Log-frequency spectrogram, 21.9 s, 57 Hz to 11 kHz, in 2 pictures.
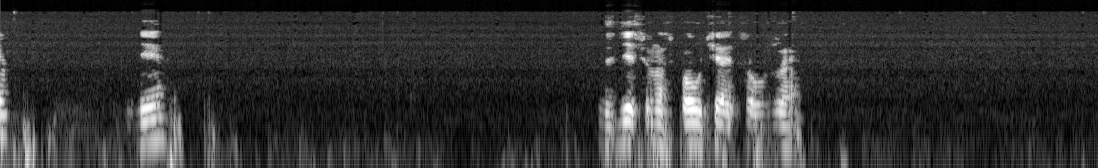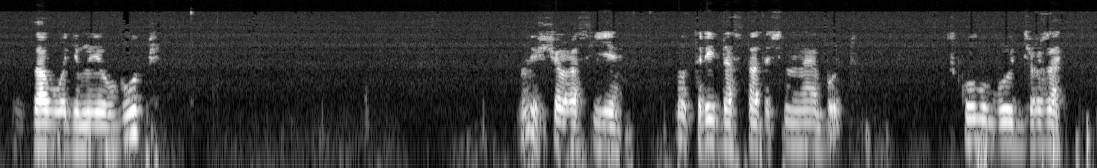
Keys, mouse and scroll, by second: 0.4 e, 1.9 click, 2.6 e, 4.1 middle click, 7.2 click, 8.7 click, 10.7 click, 13.1 middle click, 16.3 e, 17.7 middle click, 21.7 KP_1.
